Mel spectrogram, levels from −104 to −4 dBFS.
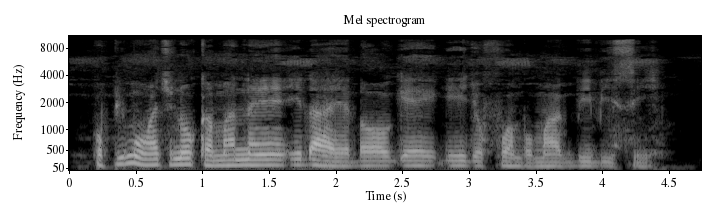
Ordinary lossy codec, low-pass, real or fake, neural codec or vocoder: AAC, 32 kbps; 9.9 kHz; fake; vocoder, 44.1 kHz, 128 mel bands every 512 samples, BigVGAN v2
